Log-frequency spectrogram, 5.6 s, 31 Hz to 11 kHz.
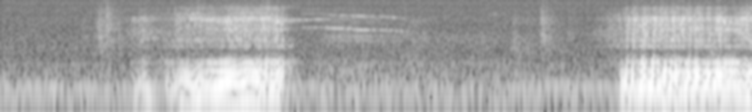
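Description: Two loud, rattling snores on the in-breath, separated by quieter breathing out, about 20 breaths a minute.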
